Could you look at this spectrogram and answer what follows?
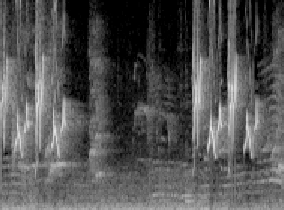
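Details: Singing cinereous tit, known locally as gelatik batu, recorded as a training model for songbirds: two rapid bursts of bright, bouncing whistled notes split by about a second of near silence, with faint low hum.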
